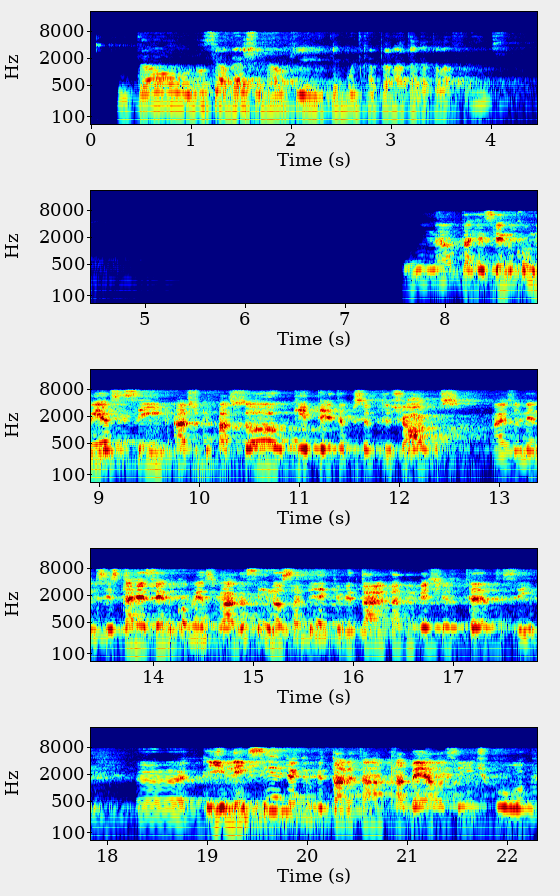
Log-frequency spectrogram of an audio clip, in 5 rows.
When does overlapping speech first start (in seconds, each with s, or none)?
none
